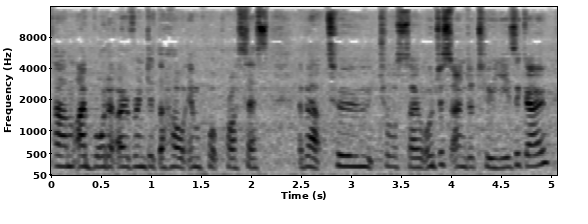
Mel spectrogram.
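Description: Sitting in a parked car, a New Zealand woman appearing as the car-owner guest rambles casually about her car, giggling and using lots of fillers. Her medium-pitched voice stays fairly even, she talks fast, and there's noise in the background.

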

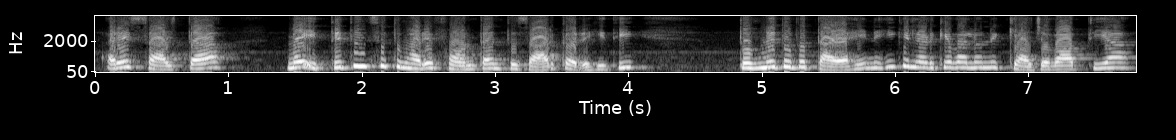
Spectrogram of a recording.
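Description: A woman voicing a proud, sharp-tongued middle-aged mother, scolding and boastful, in a storybook reading. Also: sits high, expressive.

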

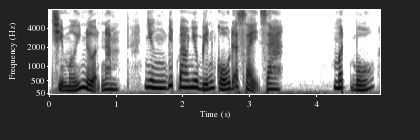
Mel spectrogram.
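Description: A woman storyteller reading a first-person country story in a calm, measured way. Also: mid-range voice, no room sound, clean studio sound. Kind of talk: first-person scripted narration of a late-night story.

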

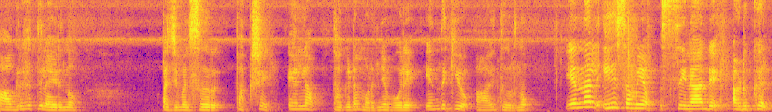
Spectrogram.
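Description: A woman with a Malabar accent narrating a religious story in an earnest, measured way. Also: mid-range voice, a little mellow. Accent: Malabar Malayalam.

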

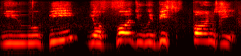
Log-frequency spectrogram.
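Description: Cleaning her oven indoors at home, this woman in her forties keeps up a casual livestream chat and greets viewers by name. She speaks in an unhurried, mid-range voice with a dark, slightly rough tone, recorded on a phone camera pointed at the oven.

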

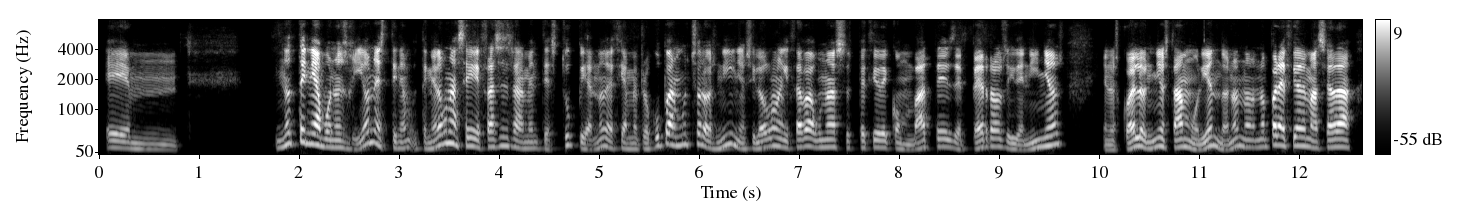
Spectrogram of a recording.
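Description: Chatty guy breaking down an episode, bright voice, bouncy pitch. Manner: chatty, lively, with frequent fillers and tag questions. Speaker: video host.

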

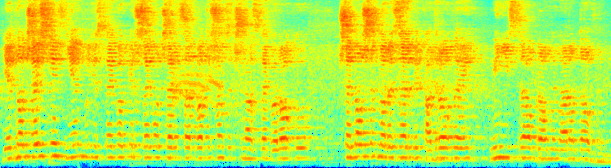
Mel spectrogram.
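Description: A high male voice rings with heavy echo from outdoor loudspeakers. He is an officer formally reading out military orders, a little distant from the recorder. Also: flat delivery, a little fast. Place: outdoors at a ceremony. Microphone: stand microphone through loudspeakers. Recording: echoing outdoor PA, distant, faint noise.

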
